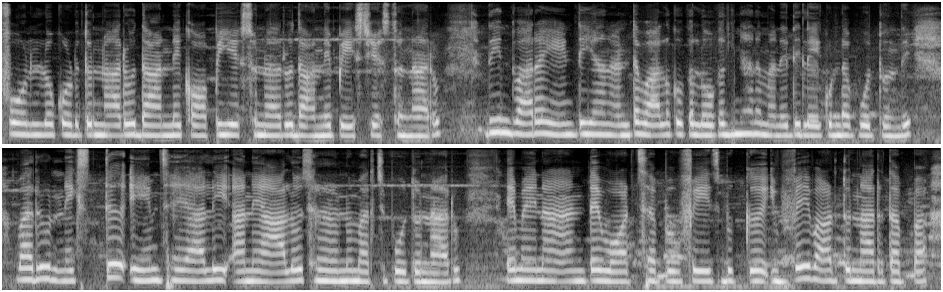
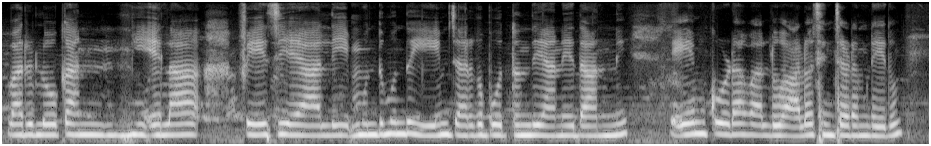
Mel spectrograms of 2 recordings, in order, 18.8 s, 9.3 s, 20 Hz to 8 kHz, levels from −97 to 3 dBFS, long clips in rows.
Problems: constant background noise, background conversations at intervals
